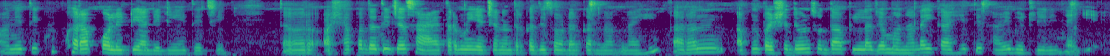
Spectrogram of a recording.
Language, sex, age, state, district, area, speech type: Marathi, female, 45-60, Maharashtra, Yavatmal, rural, spontaneous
